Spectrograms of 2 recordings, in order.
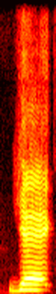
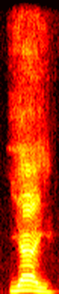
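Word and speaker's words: jeg: else day that it does not pronounced y it's uh pronounced yay yay so you don't say the gig so you guys don't the g in your words are silent y elk ger is that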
